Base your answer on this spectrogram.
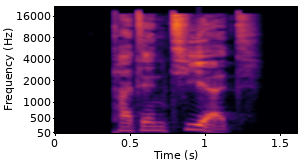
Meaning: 1. past participle of patentieren 2. inflection of patentieren: third-person singular present 3. inflection of patentieren: second-person plural present 4. inflection of patentieren: plural imperative
- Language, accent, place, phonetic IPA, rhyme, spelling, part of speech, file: German, Germany, Berlin, [patɛnˈtiːɐ̯t], -iːɐ̯t, patentiert, adjective / verb, De-patentiert.ogg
